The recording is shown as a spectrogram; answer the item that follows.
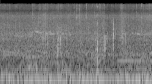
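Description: Steady rain with a few separate drops tapping in the second half, over a low rumble.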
